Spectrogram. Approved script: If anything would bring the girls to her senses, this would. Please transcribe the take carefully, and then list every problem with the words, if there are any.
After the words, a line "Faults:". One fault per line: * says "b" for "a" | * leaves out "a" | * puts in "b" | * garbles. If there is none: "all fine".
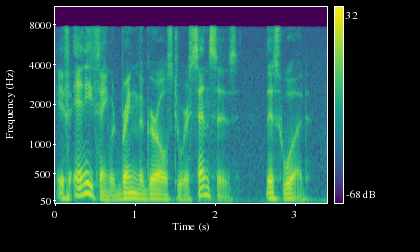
If anything would bring the girls to her senses, this would.
Faults:
all fine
